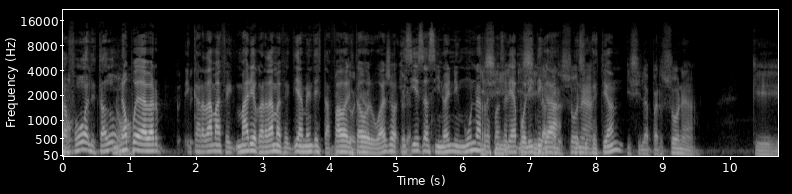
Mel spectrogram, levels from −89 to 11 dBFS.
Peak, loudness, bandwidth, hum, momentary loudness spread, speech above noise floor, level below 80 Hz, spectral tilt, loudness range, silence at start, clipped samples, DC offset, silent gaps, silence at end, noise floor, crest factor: -10 dBFS; -27 LUFS; 15 kHz; none; 13 LU; 36 dB; -58 dBFS; -6.5 dB/octave; 5 LU; 0 s; under 0.1%; under 0.1%; none; 0 s; -62 dBFS; 16 dB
